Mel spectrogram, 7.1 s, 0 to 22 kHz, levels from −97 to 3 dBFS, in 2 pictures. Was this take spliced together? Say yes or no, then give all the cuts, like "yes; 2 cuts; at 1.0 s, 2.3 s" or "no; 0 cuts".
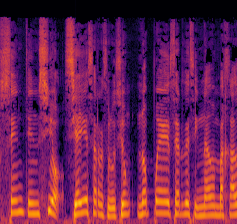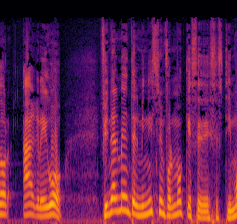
yes; 1 cut; at 1.0 s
